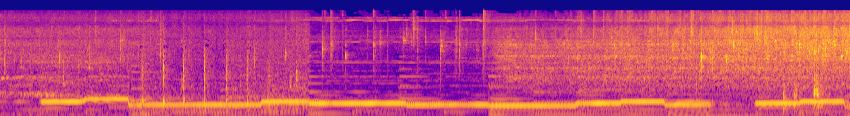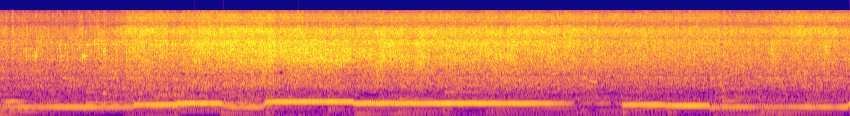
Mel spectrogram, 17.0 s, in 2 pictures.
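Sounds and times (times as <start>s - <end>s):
background music: 0.0s - 17.0s
spice paste sizzling in oil: 4.5s - 17.0s.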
